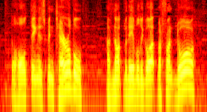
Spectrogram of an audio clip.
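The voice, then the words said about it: Put-on accent that worsens. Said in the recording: “How'd the accent get worse? ... Started pretty good. ... Started at a 10, and at the end of that story was a 4.”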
